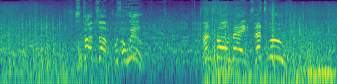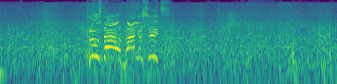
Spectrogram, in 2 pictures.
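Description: Wind blows through the sails and rigging.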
